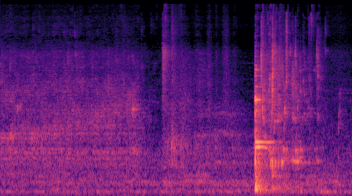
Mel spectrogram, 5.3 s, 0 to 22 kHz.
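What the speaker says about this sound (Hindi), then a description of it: "तो हमने 2 कप दूध डाल दिए और 2 कप पानी डालेंगे" Water is poured into milk in a kitchen for besan halwa, a soft trickling and splashing near the end after a quiet stretch, close and brief with no talk.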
